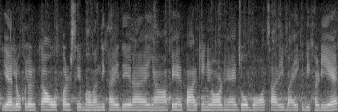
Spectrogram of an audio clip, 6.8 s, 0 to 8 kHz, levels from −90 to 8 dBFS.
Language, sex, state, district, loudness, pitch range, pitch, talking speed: Hindi, female, Rajasthan, Bikaner, -18 LUFS, 185-190 Hz, 185 Hz, 195 wpm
